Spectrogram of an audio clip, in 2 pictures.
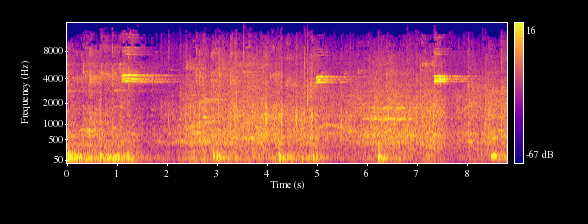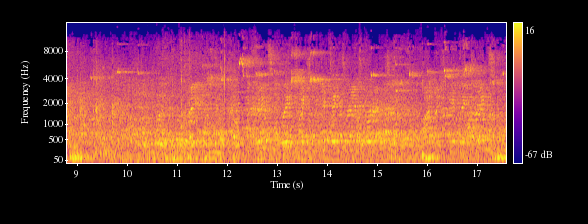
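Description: Referee's whistle blown in short shrill blasts: a loud one about a second in, a fainter one around five seconds, and another loud one at about seven and a half seconds, stopping play. Under it, a basketball bounces on the hardwood court and players and spectators shout and chatter indistinctly in a large echoing hall.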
